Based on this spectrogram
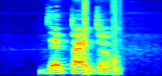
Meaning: third-person plural simple future of dépeindre
- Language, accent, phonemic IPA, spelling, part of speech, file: French, Canada, /de.pɛ̃.dʁɔ̃/, dépeindront, verb, LL-Q150 (fra)-dépeindront.wav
